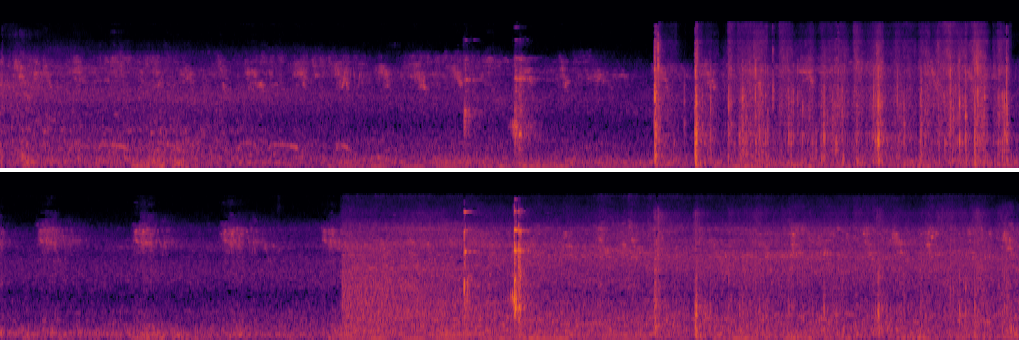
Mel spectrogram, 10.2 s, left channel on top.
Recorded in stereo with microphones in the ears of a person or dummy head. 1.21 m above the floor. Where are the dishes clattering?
55° right (ahead or behind), 0.5 m.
